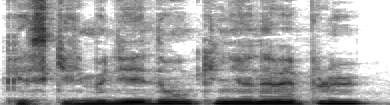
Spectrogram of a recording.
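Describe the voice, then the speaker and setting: A man playing a boastful, excitable lion hunter. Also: medium pitch, moderate pace, close to an everyday voice. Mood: startled. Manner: exclamatory, indignant outbursts.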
